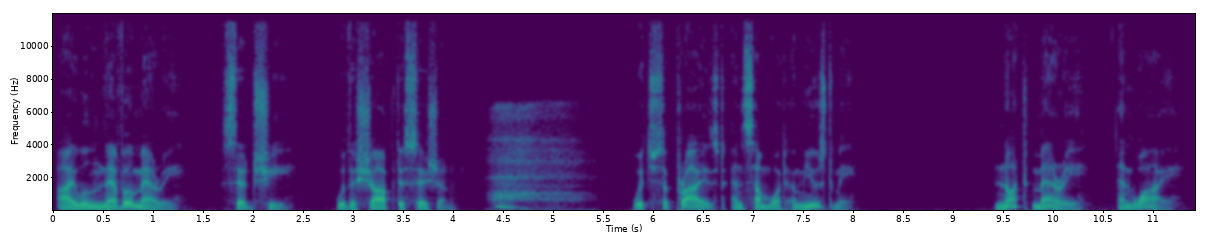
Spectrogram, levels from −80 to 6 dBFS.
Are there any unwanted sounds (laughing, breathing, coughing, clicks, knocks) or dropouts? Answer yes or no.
yes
